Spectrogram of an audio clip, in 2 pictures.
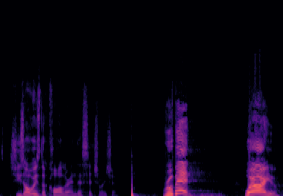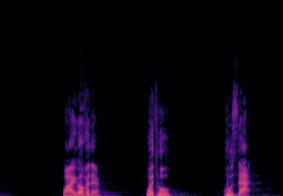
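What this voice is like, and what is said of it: Interrogating mother's phone voice. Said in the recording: “two kinds of phone voices my mom has. She's either the interrogator ... That's her phone voice. It's interrogator.”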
